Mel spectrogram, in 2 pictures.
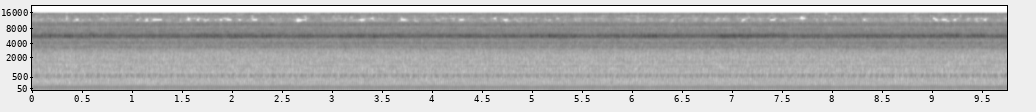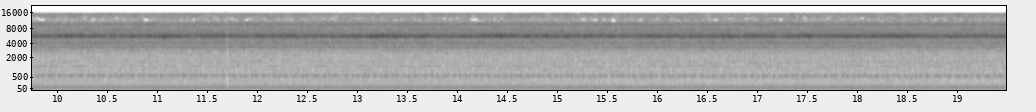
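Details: Real recording of three different nebulizers for relaxation ASMR: a steady mechanical hum with continuous hiss and buzz, unchanging throughout, a nebulizer running.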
